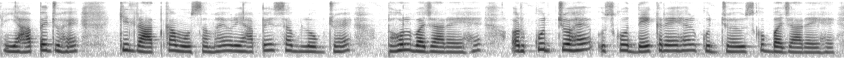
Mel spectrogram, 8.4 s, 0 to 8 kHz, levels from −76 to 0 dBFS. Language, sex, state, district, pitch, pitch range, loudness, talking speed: Hindi, female, Karnataka, Raichur, 250 Hz, 230-275 Hz, -20 LUFS, 250 wpm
